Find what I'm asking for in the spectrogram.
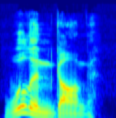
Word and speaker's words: Wollongong: To help you out, Wollongong is actually pronounced Wollongong, like your woolen sweater.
